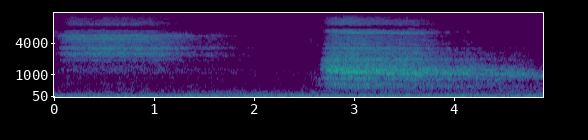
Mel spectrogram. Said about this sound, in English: So we're gonna take a couple of nice, long, deep belly breaths.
